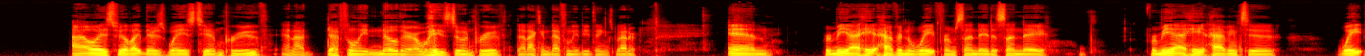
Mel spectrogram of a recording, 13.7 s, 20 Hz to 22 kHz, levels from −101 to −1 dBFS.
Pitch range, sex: 95-110 Hz, male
